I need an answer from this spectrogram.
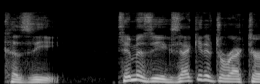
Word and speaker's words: Keesee: it spelled ke e SE e but it's pronounced cos e Tim is the executive director of an organization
